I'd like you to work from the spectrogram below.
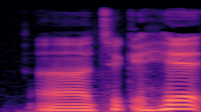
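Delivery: ordinary talk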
